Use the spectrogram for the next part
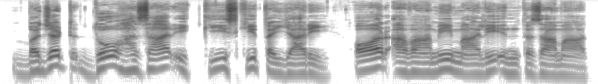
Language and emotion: Urdu, neutral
